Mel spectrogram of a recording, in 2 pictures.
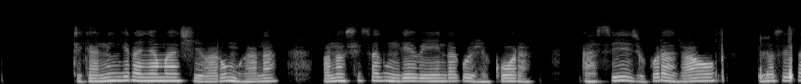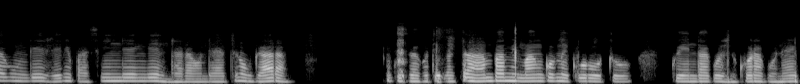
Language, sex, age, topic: Ndau, male, 25-35, education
